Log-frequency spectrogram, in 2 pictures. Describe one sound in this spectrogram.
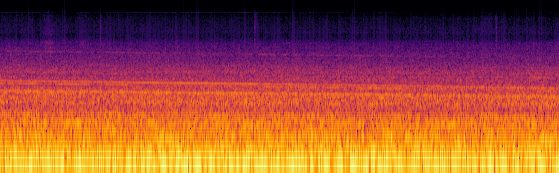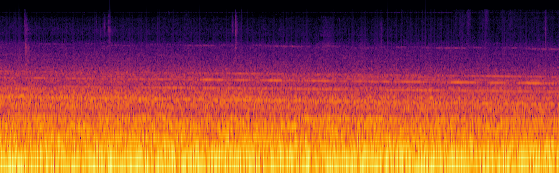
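A train's electric motors whine, slowly falling in pitch as it slows down.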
